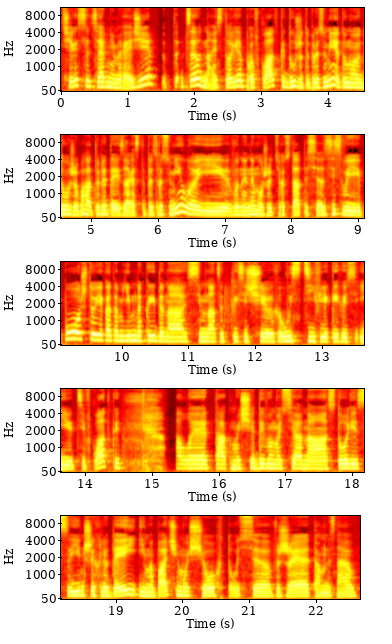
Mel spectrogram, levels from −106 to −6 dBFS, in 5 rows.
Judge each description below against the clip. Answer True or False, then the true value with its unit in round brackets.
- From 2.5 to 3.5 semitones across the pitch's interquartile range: True (3.2 semitones)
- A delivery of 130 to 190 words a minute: True (150 wpm)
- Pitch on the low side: False (165 Hz)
